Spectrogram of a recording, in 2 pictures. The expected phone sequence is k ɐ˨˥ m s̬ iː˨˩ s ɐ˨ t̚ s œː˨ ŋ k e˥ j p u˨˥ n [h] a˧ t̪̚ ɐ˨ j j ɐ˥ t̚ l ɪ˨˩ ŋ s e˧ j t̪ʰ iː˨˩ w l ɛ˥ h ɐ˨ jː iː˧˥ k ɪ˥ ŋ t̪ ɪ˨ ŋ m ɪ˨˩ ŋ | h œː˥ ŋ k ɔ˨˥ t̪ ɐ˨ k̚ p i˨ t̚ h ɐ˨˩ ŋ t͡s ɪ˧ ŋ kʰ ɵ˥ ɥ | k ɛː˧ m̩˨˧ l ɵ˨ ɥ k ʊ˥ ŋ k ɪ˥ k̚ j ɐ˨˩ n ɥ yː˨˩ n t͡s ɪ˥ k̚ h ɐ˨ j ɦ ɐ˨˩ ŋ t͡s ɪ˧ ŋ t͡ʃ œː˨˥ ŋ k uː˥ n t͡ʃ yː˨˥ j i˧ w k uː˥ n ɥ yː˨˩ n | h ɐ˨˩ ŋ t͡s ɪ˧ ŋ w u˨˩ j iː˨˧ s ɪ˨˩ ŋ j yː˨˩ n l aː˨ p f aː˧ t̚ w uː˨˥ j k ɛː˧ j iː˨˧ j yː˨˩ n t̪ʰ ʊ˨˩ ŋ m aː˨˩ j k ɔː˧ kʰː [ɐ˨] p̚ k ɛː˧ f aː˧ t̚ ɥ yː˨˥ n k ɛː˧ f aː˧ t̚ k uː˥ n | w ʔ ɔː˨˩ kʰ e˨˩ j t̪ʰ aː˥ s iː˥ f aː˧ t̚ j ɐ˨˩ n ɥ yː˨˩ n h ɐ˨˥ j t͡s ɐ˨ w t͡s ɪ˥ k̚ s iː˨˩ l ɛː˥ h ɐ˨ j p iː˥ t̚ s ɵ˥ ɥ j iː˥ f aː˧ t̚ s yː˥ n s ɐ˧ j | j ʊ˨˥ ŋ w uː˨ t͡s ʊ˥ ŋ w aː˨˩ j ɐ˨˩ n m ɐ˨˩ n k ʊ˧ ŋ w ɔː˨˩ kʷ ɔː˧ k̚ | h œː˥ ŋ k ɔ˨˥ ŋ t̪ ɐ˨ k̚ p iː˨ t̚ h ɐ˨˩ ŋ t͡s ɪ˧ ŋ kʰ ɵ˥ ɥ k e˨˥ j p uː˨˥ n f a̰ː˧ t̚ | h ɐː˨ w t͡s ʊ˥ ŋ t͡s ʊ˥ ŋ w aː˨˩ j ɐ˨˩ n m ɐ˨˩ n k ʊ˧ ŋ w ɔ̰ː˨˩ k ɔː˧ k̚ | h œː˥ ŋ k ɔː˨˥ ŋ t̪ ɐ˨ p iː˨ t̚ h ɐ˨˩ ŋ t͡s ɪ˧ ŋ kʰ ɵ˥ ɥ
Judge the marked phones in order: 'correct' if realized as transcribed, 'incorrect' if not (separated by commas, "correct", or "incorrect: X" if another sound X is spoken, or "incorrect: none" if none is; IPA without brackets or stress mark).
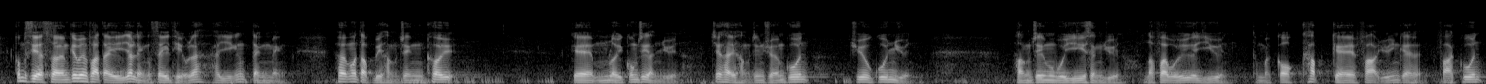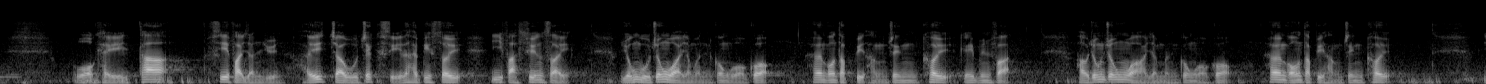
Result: incorrect: f, incorrect: ɐ˥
